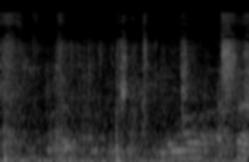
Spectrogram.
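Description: Faint cooing of a pigeon-type bird over a quiet background, with a single soft click about a second in.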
